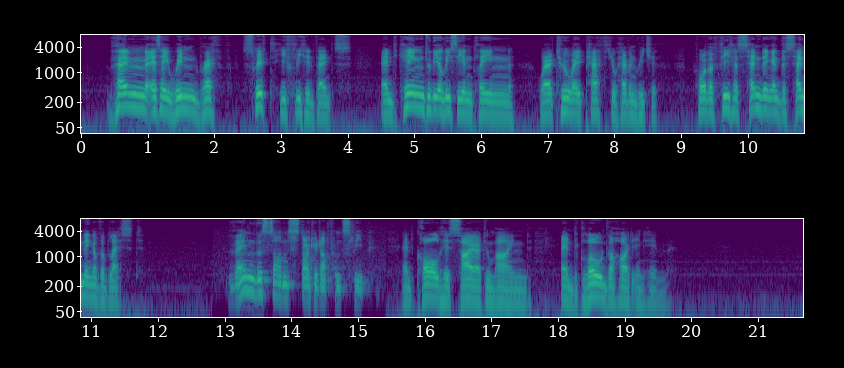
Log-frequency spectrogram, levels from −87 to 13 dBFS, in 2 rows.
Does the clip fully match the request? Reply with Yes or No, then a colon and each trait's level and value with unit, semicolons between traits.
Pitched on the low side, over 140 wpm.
No: low, 105 Hz; slow, 135 wpm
